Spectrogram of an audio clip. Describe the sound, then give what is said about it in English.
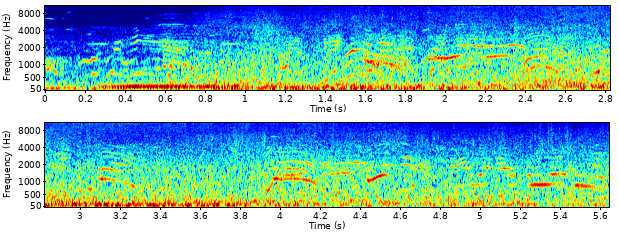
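Water spewing from a large pipe into a tank after a faucet is opened, a steady, loud rushing roar that continues without a break while voices are heard. “Dylan opens a faucet and water spews from a large pipe into the tank.”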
